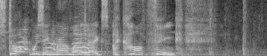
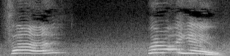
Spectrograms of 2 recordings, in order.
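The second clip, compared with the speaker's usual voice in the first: calling out; 8 semitones higher, slower than usual. Acted. Father calling for daughter.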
